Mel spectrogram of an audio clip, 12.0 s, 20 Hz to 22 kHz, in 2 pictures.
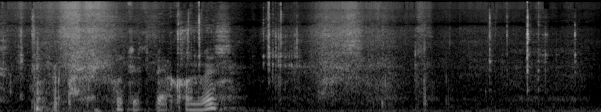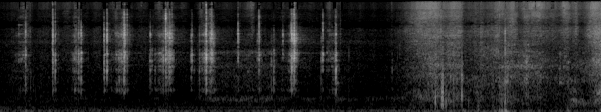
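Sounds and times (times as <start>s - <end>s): small metal parts clicking: 1.8s - 3.1s, 4.8s - 9.6s.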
